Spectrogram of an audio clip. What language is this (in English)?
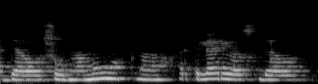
Lithuanian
